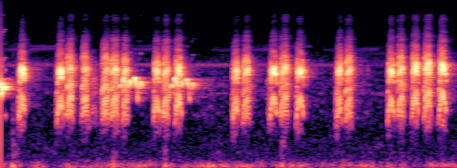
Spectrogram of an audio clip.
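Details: A sooty-headed bulbul in aggressive song to pressure rivals, used to lure birds: paired and tripled rasping chirps in quick clusters, one short whistled slur, pauses between groups, and a low hum underneath.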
